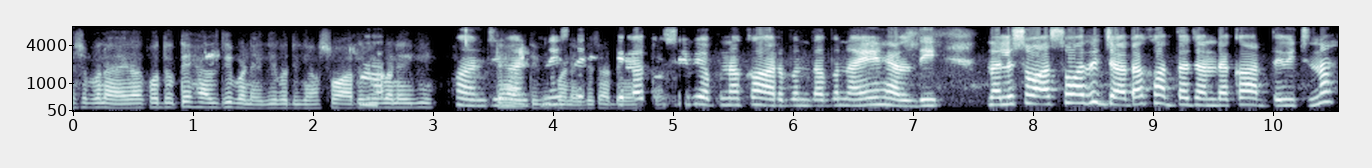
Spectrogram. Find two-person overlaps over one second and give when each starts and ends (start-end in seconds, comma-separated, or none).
3.5-4.9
